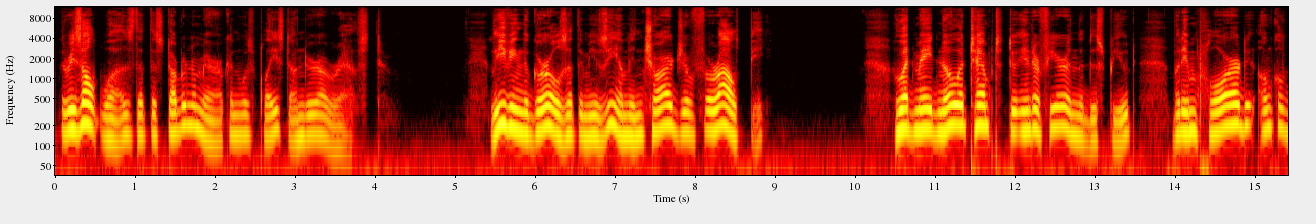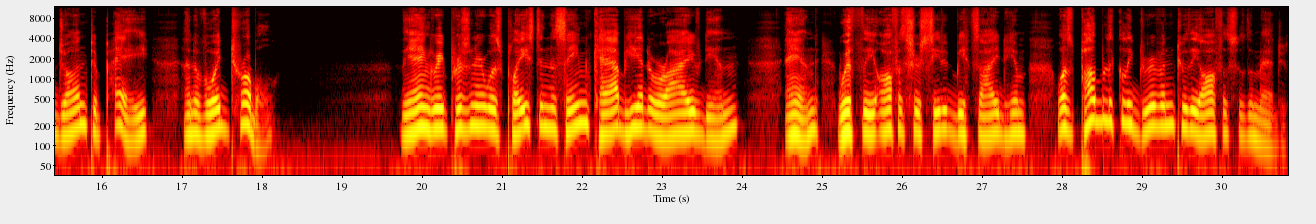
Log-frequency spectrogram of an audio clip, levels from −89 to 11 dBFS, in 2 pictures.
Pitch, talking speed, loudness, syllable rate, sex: 155 Hz, 135 wpm, -19 LUFS, 4.8 syllables/s, male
